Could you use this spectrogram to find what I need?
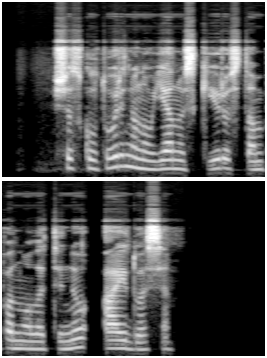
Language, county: Lithuanian, Kaunas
